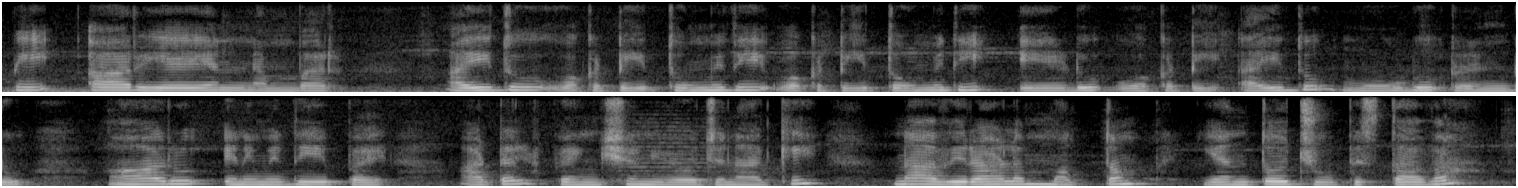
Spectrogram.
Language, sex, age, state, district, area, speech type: Telugu, female, 18-30, Andhra Pradesh, Guntur, urban, read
